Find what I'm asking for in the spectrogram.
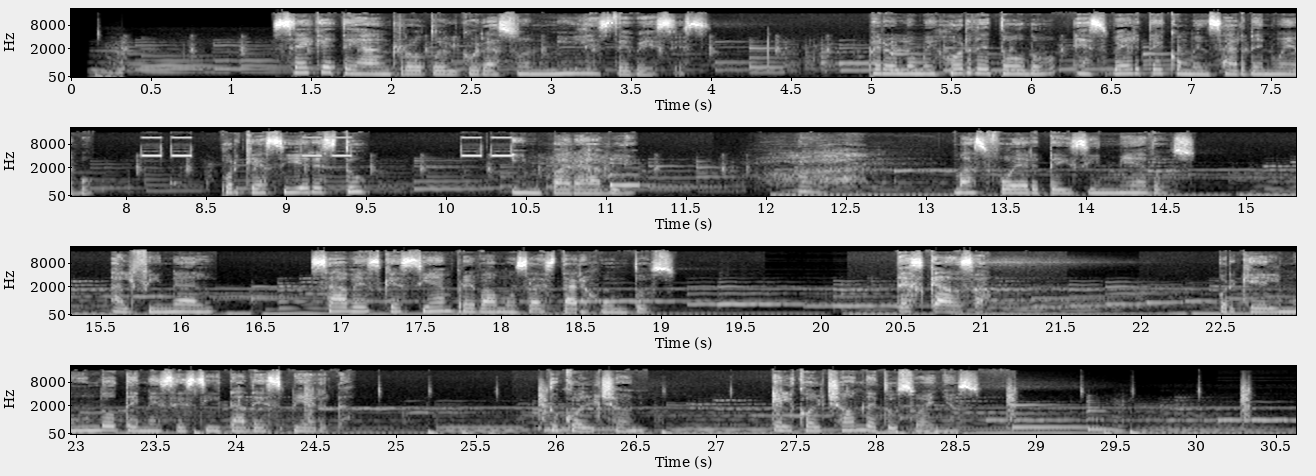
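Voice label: Latin American Spanish Commercial; GoLocalise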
